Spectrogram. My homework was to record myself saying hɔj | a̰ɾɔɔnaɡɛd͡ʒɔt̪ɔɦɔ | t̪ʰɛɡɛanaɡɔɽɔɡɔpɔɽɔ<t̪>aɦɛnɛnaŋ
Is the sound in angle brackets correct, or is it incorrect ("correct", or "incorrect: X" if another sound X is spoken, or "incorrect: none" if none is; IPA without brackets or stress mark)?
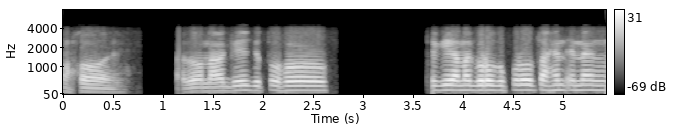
correct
